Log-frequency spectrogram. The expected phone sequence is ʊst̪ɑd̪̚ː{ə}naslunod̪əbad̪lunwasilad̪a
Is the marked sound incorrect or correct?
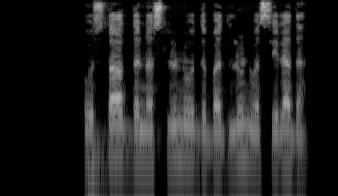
correct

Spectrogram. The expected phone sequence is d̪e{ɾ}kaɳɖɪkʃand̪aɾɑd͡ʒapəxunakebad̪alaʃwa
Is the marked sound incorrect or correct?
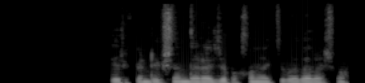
correct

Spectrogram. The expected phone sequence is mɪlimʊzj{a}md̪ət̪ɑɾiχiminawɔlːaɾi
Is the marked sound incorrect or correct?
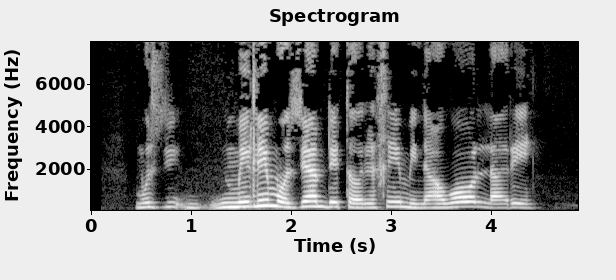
correct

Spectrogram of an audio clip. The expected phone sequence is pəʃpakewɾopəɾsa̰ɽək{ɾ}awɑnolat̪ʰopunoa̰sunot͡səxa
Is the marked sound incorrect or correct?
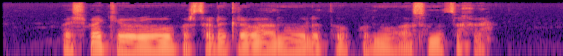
correct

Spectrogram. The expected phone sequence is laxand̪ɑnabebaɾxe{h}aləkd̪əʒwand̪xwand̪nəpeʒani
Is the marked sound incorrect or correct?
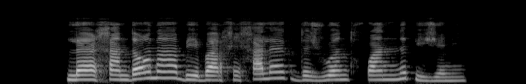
incorrect: x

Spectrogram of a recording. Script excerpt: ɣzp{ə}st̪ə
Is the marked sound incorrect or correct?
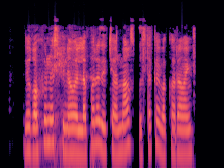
correct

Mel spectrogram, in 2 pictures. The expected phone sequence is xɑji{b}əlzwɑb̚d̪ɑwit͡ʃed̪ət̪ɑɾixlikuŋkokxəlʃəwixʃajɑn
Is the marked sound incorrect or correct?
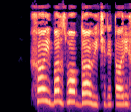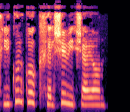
correct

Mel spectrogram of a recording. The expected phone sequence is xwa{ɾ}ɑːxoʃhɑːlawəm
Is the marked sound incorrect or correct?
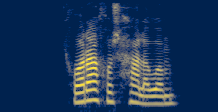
correct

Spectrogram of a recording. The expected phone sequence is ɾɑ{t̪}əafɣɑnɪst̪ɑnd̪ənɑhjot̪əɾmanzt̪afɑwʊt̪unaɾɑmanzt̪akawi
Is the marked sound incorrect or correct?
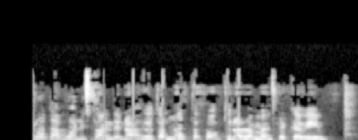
incorrect: d̪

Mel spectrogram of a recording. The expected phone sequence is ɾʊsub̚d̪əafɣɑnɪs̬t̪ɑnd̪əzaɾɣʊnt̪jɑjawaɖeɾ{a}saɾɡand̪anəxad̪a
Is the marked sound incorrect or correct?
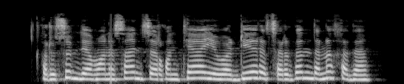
correct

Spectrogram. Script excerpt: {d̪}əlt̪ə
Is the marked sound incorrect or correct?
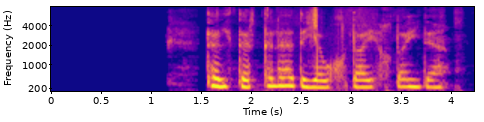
incorrect: t̪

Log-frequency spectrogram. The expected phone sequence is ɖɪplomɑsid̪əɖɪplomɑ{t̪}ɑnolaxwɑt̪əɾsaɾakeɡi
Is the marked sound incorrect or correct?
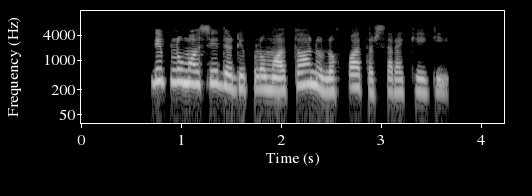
correct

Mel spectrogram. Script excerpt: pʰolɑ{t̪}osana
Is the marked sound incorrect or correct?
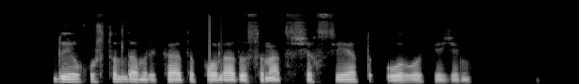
incorrect: d̪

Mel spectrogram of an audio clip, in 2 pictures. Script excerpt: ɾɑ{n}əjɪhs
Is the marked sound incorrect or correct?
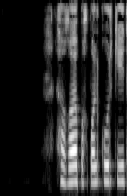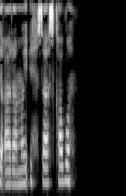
incorrect: m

